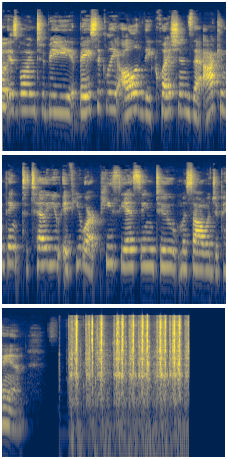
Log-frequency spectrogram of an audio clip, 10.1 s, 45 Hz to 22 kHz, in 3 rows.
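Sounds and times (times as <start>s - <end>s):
typewriter key clicks: 7.6s - 9.6s.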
